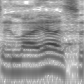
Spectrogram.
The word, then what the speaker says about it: Elias: Now, by the way, have you noticed some of your Bibles say Elias? Wow, that's not Elijah. It is. It's just the Greek pronunciation of the Old Testament Hebrew, Elijah. It's Elias in the Greek.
